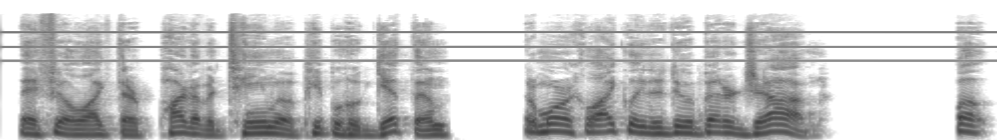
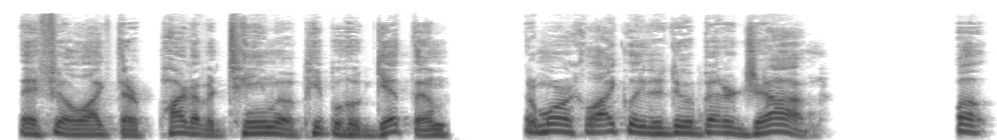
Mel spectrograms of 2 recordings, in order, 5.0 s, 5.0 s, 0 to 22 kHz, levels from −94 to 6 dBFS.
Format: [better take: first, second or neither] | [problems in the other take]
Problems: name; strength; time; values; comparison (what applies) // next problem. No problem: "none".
second | high-pitched whine; loud; throughout; 9.5 kHz, 8 dB below the speech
